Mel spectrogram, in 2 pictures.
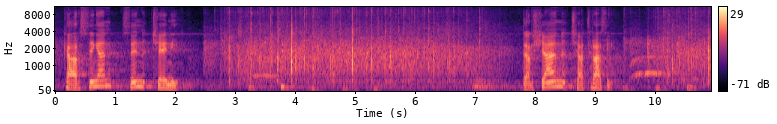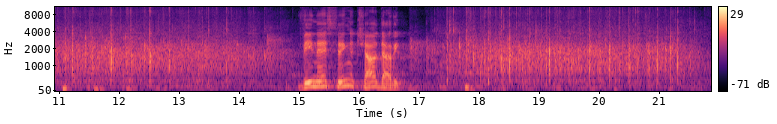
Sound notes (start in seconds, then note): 2.4 audience applauding; 2.8 audience cheering; 9.5 audience applauding; 9.5 audience cheering; 16.8 audience applauding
